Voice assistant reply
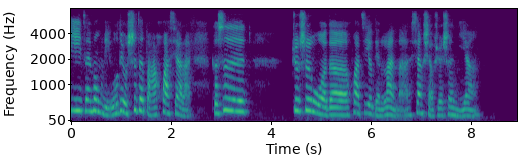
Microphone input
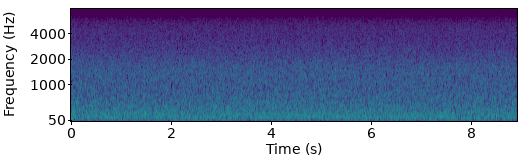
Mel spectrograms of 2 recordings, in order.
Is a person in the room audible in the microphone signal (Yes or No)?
No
